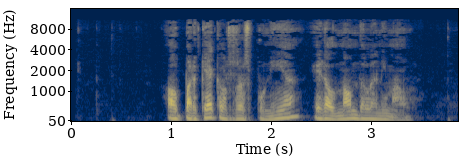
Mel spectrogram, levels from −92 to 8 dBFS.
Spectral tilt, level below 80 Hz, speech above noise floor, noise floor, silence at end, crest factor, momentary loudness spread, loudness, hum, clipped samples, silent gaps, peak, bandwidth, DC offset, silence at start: -5 dB/octave; -46 dBFS; 48 dB; -69 dBFS; 0.5 s; 22 dB; 10 LU; -22 LUFS; none; under 0.1%; none; -2 dBFS; 11.5 kHz; under 0.1%; 0.95 s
